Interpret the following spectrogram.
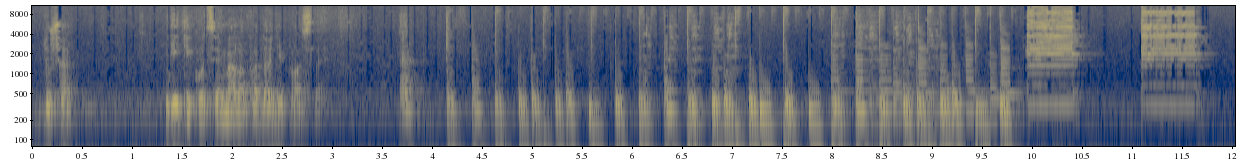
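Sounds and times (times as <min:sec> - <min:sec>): short buzzer tones: 0:09.8 - 0:11.9.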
